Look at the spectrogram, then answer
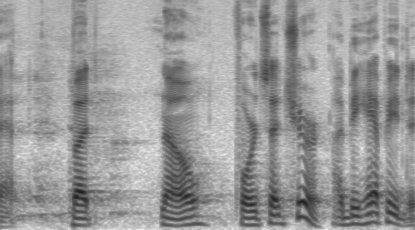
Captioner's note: laugh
